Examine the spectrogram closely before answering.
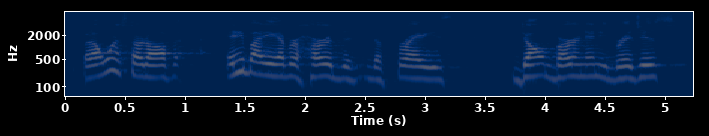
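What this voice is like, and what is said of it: Slight country accent. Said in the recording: “I kind of have a country accent a little bit. It sounds like I'm saying britches.”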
